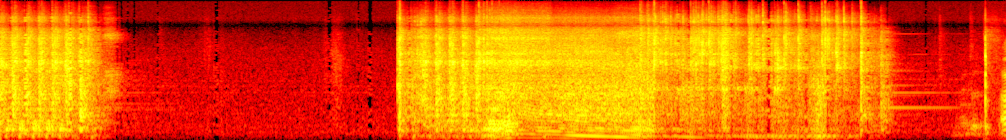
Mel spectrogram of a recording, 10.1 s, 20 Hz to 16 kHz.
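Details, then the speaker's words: 1996 Polaris Sportsman 400 two-stroke ATV after top-end rebuild, jump-started on dead battery: catches and idles with loose tinny clatter; sounded like engine but was broken recoil starter and lever rattling in cracked pull-start cover. "so before when you heard me start off the engine idle fear heard something rattling around look at that so all the recoil broke and this little lever the next time to hear broke off"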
